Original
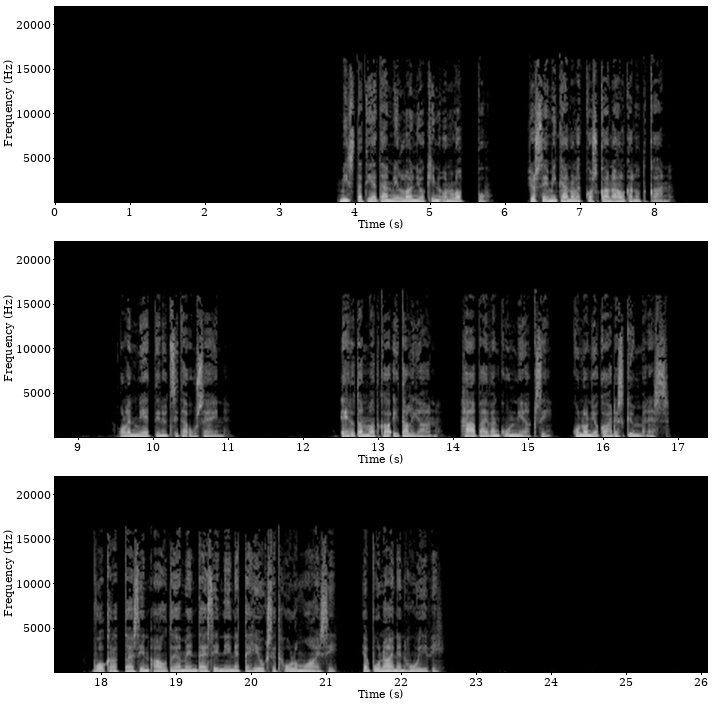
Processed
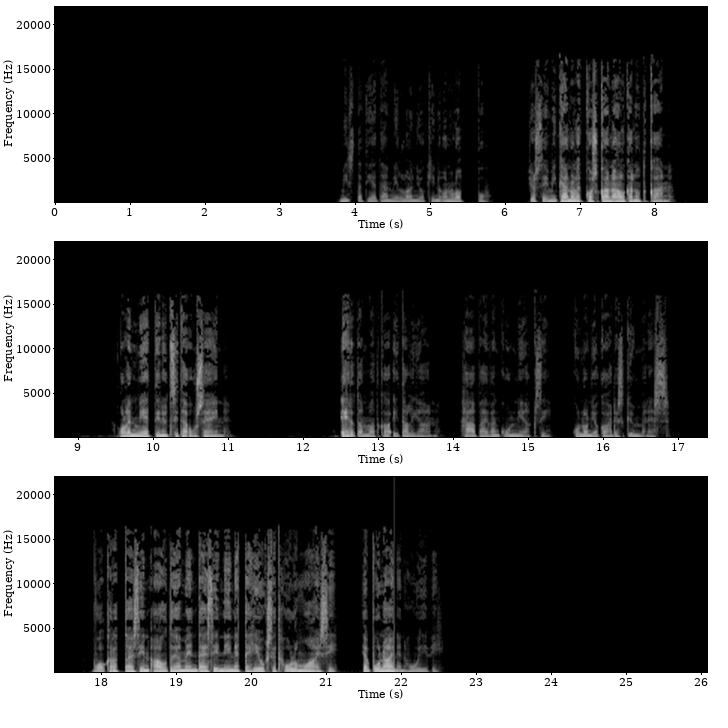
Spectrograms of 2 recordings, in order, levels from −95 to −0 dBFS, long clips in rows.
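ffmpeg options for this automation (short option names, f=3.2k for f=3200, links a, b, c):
-af "asetnsamples=n=441:p=0,asendcmd='5.11 volume volume -11dB;6.72 volume volume 1dB;12.66 volume volume -11.5dB;16.68 volume volume -5dB;18.12 volume volume 2dB;21.91 volume volume -10.5dB',volume=-19dB"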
